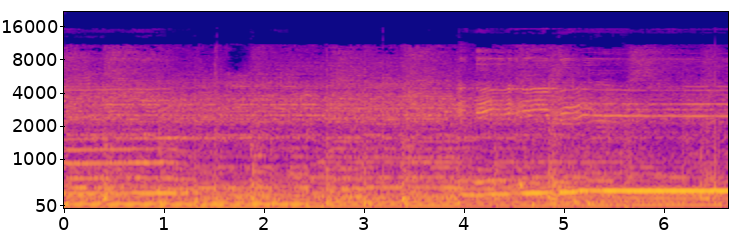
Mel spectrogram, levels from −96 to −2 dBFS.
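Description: Clocks likely drifting several hundred ppm apart force clock drift buffer slips of a few dozen samples, heard as clicks every 1.67 s from 1.52 to 6.51 s.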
